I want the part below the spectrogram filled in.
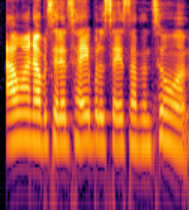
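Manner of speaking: ordinary talk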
